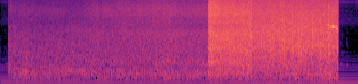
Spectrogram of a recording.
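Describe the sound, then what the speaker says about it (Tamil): Rough sea surf pounding the coast at Galle, Habaraduwa and Samudra Mawatha at night, a steady broadband roar of breaking waves that swells sharply louder partway through and holds before cutting off. "காலி, ஹபராதுவ மற்றும் சமுத்திர மாவத்தி ஆகிய பகுதிகளில் நேற்றிரவு அலையின் சீற்றம் அதிகரித்து காணப்பட்டது."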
